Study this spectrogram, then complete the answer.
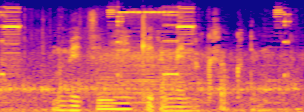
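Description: An electronic scanner gives a short series of beeps.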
